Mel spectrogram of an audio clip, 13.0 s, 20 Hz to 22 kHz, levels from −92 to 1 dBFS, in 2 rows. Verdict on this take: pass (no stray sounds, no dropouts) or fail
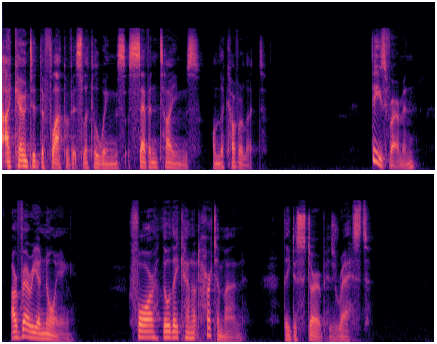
pass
